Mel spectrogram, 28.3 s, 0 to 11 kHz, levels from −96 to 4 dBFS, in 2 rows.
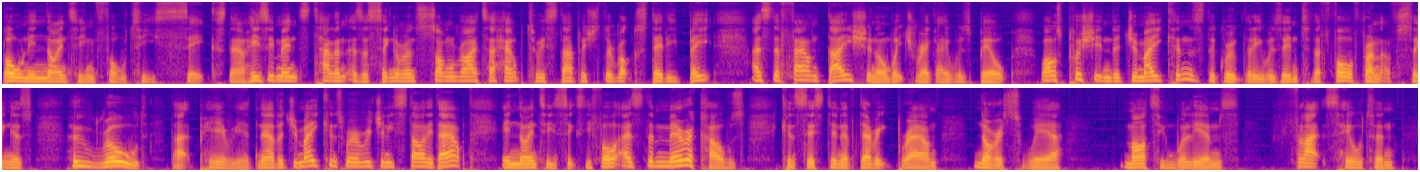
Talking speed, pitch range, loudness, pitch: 145 wpm, 115-160 Hz, -20 LUFS, 135 Hz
